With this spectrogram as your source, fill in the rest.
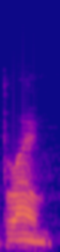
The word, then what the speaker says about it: Brougham: In America, this. we pronounce it Brome.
